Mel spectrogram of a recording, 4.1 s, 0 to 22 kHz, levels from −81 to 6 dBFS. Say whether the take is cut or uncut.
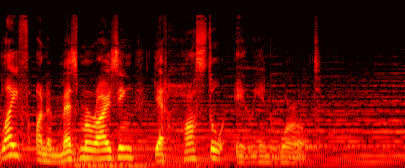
cut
